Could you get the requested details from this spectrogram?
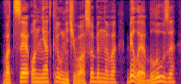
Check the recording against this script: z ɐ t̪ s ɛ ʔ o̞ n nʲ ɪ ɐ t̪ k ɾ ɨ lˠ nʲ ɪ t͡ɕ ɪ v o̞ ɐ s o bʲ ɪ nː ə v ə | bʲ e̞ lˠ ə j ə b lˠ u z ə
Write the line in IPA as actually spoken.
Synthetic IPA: v ɐ t̪ s ɛ ʔ o̞ n nʲ ɪ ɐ t̪ k ɾ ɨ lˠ nʲ ɪ t͡ɕ ɪ v o̞ ɐ s o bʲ ɪ nː ə v ə | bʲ e̞ lˠ ə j ə b lˠ u z ə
